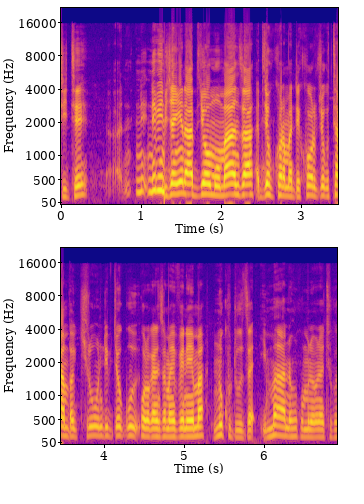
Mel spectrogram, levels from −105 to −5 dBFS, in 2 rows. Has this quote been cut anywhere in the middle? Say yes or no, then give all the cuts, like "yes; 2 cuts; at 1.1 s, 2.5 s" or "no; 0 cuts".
yes; 4 cuts; at 1.3 s, 2.5 s, 4.5 s, 5.3 s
